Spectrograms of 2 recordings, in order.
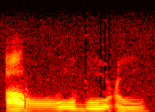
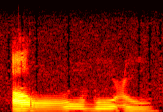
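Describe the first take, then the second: No difference in how they are said.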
